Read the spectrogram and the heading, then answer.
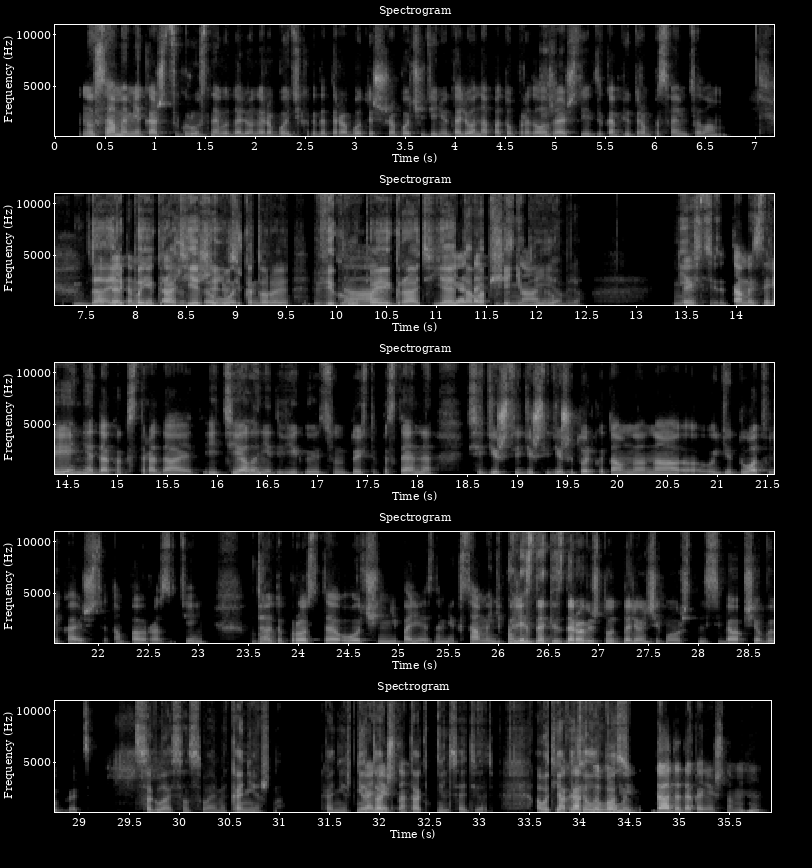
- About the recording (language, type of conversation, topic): Russian, unstructured, Как ты находишь баланс между работой и личной жизнью?
- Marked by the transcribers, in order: background speech; laughing while speaking: "неполезное"; other background noise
